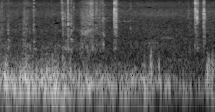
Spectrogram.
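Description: Metal parts of a come-along hoist rig clicking and clinking as it is dismantled by hand: a few sharp clicks over a steady low rumble.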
